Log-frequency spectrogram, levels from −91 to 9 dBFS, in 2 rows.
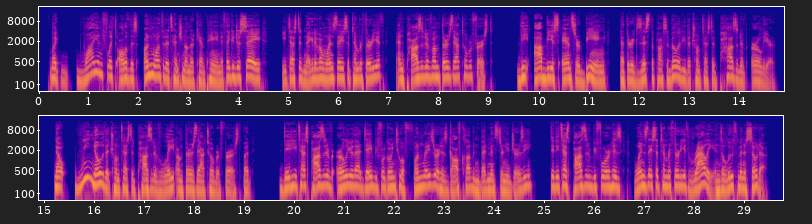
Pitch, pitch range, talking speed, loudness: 145 Hz, 130-165 Hz, 180 wpm, -25 LUFS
